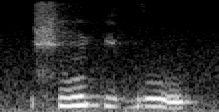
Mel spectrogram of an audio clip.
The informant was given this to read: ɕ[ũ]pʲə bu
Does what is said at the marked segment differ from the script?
no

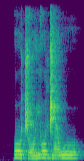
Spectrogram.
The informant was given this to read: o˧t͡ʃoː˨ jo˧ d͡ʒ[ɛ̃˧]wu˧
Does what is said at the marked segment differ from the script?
no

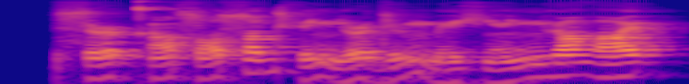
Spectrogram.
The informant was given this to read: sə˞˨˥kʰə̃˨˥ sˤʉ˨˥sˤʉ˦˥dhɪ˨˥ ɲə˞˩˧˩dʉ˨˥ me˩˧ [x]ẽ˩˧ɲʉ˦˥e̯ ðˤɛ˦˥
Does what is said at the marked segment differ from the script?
yes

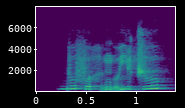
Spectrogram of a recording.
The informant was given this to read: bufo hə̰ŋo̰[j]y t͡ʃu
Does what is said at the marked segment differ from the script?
no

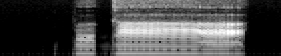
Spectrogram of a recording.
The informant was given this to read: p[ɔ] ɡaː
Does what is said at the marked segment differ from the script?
yes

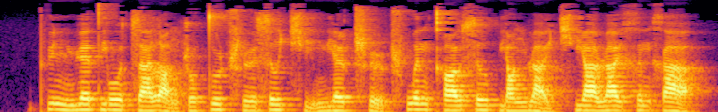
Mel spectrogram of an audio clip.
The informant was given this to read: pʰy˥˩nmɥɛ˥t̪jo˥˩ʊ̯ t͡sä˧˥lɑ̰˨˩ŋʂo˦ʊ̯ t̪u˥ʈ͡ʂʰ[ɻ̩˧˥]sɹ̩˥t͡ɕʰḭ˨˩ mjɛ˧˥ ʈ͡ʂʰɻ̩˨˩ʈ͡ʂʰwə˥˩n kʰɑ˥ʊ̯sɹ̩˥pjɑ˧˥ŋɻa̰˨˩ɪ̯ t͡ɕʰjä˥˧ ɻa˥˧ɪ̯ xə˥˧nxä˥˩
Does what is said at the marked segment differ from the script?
no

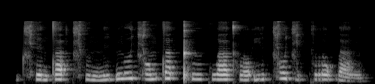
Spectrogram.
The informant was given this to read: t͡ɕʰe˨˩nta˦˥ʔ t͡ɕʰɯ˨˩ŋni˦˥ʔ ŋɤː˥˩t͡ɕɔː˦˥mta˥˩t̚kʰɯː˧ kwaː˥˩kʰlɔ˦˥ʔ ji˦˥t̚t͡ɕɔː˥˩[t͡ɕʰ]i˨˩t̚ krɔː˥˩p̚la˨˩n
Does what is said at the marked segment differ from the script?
yes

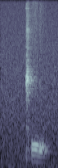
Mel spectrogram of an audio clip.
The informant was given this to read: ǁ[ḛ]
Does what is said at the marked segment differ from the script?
yes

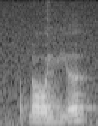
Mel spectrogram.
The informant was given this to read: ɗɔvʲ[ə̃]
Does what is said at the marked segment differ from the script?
yes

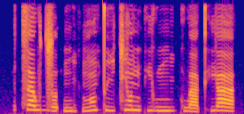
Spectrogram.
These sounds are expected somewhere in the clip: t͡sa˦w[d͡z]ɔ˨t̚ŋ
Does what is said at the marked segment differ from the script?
no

